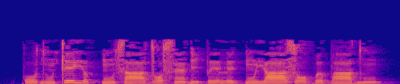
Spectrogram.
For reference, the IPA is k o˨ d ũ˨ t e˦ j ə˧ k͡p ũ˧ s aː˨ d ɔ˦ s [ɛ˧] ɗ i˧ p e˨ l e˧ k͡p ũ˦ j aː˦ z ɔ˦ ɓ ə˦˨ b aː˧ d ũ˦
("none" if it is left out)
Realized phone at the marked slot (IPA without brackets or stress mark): ɛ̃˧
